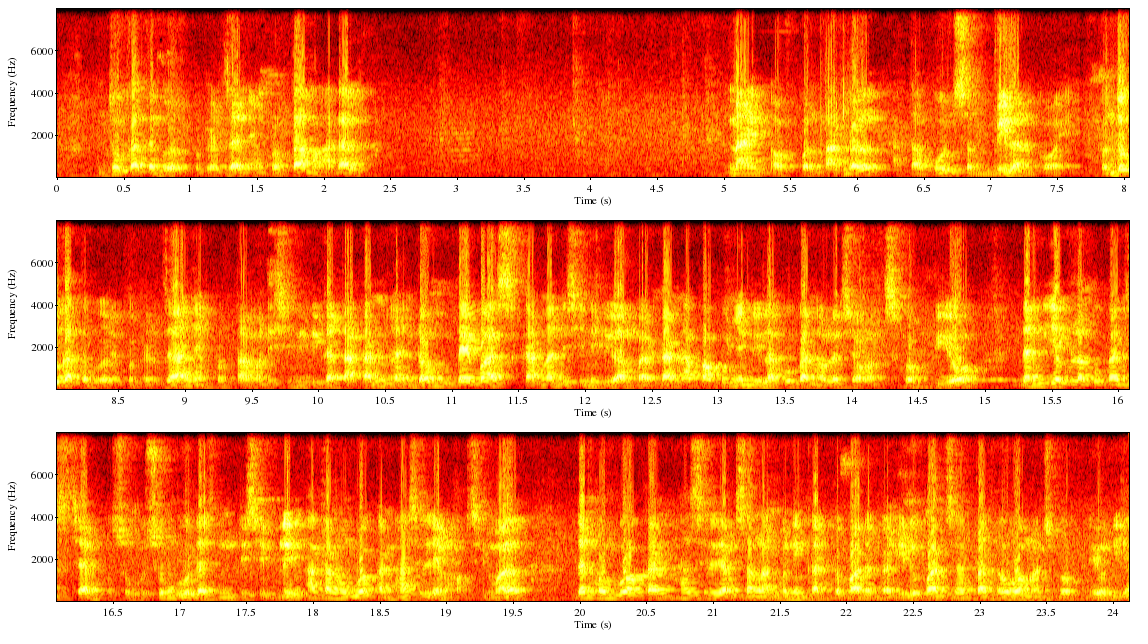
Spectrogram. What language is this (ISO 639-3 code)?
ind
